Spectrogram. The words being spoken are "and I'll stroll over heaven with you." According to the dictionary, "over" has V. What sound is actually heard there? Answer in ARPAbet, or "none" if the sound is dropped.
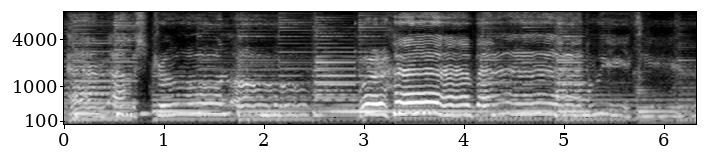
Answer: W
